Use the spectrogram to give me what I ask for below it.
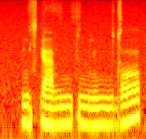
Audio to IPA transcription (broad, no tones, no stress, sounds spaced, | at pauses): l ṳ sʲ ɗ aː v uː f ɾ uː l uː d ɔ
